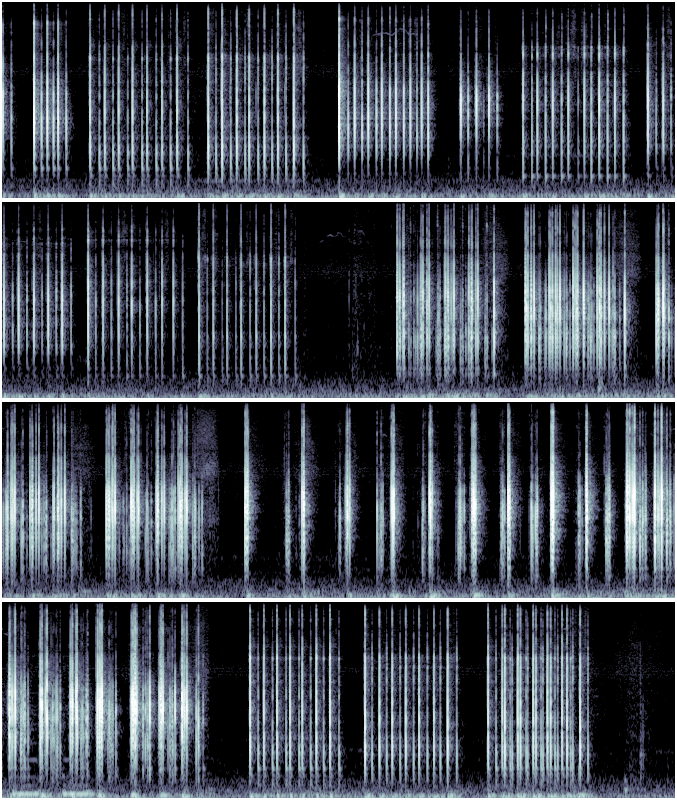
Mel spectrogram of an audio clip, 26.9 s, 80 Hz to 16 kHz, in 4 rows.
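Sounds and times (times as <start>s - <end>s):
typing on mechanical keyboard: 0.0s - 9.8s, 10.7s - 26.1s.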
